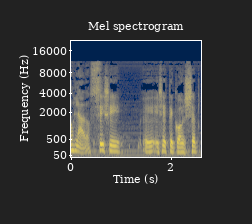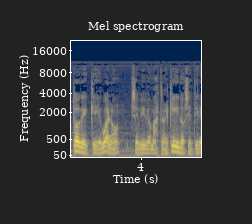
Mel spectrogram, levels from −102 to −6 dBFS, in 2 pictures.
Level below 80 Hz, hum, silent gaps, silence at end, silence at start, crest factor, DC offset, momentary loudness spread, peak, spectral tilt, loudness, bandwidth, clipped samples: -52 dBFS; none; none; 0 s; 0 s; 18 dB; under 0.1%; 10 LU; -6 dBFS; -5 dB/octave; -24 LUFS; 11.5 kHz; under 0.1%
